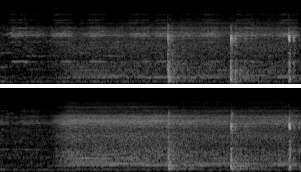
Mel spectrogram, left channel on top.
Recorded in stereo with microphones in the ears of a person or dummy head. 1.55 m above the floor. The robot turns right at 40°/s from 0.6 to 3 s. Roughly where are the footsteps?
Left.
